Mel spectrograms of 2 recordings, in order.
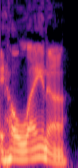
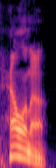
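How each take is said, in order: First: The stress falls on the second syllable. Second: The stress falls on the first syllable. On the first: The speaker calls it wrong. "A lot of people say Helena, but the emphasis should be on the first symbol, not the second" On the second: The speaker calls it right. "It's Helena"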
